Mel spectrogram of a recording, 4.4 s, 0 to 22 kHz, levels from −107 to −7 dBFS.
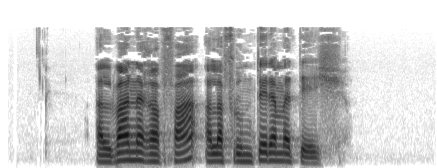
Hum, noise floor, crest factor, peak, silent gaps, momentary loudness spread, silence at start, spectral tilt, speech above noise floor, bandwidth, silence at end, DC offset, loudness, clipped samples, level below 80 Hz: none; -83 dBFS; 24 dB; 0 dBFS; none; 15 LU; 0.95 s; -3.5 dB/octave; 61 dB; 11.5 kHz; 1 s; under 0.1%; -22 LUFS; under 0.1%; -78 dBFS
